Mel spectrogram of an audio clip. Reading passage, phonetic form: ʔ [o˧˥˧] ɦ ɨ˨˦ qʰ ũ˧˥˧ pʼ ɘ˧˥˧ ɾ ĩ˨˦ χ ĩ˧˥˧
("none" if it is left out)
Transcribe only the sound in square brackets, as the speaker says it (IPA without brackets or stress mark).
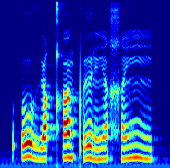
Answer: o˧˥˧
